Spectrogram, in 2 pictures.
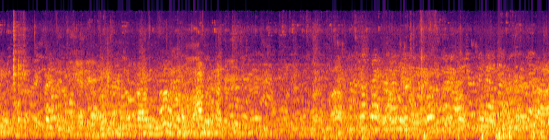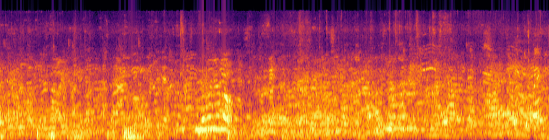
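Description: A middle-aged woman speaks close by.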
